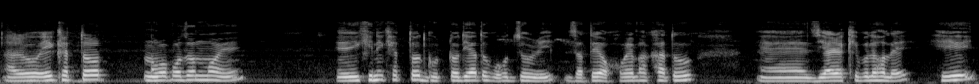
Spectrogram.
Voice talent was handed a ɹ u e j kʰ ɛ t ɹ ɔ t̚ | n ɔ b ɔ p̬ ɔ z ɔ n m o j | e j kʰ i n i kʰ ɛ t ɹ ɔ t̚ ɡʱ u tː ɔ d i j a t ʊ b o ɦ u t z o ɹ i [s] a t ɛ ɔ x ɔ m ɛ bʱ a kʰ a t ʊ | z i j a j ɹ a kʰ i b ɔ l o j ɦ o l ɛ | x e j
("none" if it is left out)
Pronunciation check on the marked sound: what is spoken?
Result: z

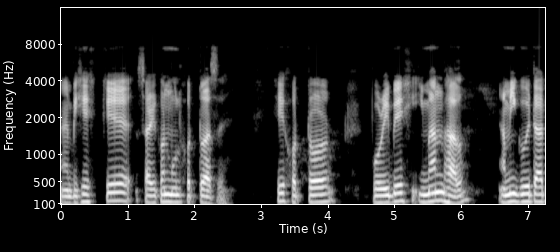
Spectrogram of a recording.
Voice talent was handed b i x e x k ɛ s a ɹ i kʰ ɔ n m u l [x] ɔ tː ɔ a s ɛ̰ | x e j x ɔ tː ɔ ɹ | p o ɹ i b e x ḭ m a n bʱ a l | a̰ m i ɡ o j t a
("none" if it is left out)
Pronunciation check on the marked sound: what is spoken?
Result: x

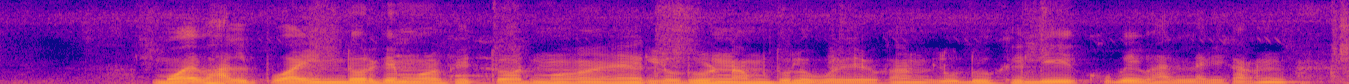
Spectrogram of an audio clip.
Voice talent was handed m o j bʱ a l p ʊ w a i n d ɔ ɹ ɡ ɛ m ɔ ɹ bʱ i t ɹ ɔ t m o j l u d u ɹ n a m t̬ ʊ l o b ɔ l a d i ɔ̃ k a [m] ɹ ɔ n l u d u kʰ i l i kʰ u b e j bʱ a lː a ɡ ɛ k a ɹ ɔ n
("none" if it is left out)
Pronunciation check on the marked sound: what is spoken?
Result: none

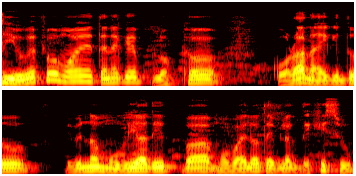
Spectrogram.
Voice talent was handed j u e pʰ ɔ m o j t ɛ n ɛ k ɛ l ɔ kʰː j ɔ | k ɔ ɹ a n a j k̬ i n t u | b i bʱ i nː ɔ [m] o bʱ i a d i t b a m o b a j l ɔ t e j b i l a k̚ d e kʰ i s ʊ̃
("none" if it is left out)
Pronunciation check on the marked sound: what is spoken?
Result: m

